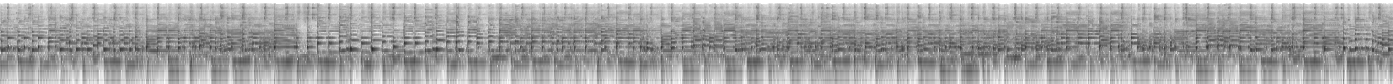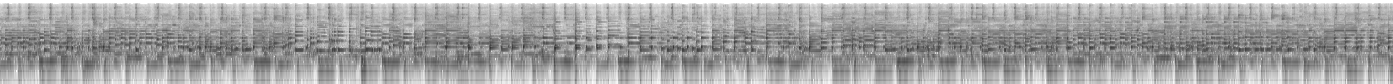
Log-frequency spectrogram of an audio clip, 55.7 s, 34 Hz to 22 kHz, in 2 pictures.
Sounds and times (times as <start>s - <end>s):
Banjo: 0.0s - 55.7s
Bluegrass: 0.0s - 55.7s.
